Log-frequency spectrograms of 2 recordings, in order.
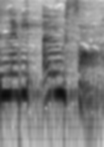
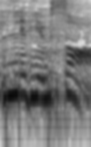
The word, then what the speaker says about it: Leviosa: someone's eye out besides you're saying it wrong it's leviosa not leviosa oh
